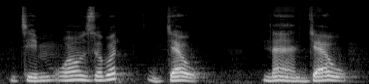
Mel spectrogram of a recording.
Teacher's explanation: জিমের মাখরাজ হচ্ছে ছয় নাম্বার মাখরাজ জিব্বার মধ্যখান তার বরাবর উপরে তালের সঙ্গে লাগাইয়া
